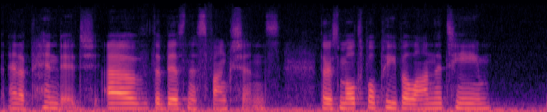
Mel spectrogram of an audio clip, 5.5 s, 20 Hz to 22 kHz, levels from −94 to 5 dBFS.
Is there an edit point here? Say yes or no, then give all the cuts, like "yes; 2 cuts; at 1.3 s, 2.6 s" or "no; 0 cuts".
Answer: yes; 2 cuts; at 1.0 s, 3.1 s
